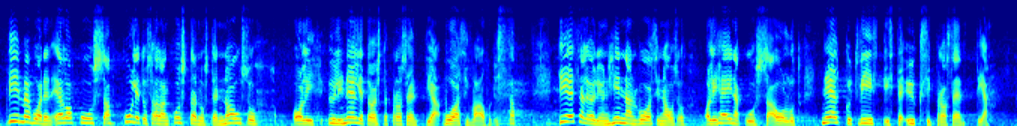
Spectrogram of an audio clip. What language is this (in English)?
Finnish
